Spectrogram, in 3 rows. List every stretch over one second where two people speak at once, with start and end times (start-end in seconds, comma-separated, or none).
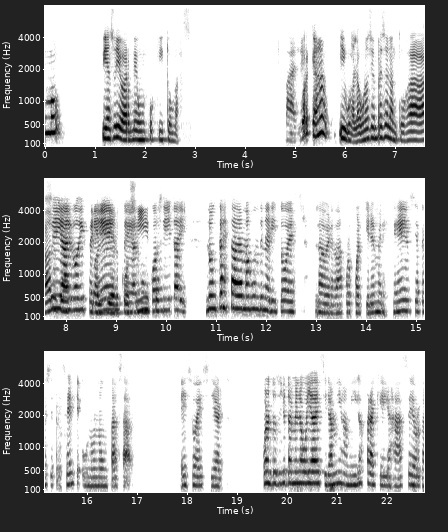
7.5-9.9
